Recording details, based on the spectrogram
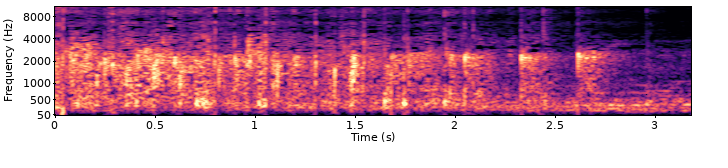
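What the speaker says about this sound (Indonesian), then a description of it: "Tepuk tangan dulu." High school students applaud a classmate during a public lecture in a school classroom, a lively scatter of sharp, uneven claps from many hands with some voices mixed in underneath.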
